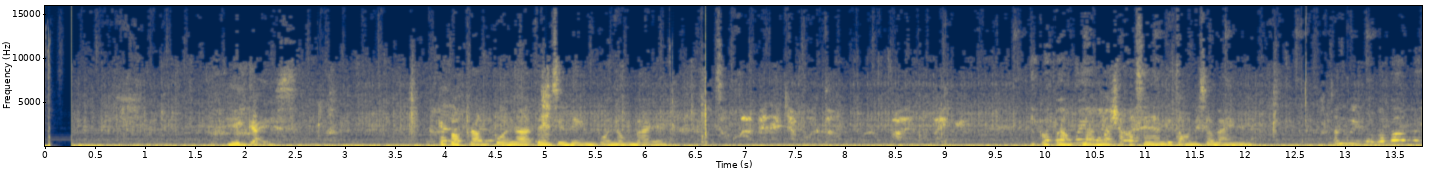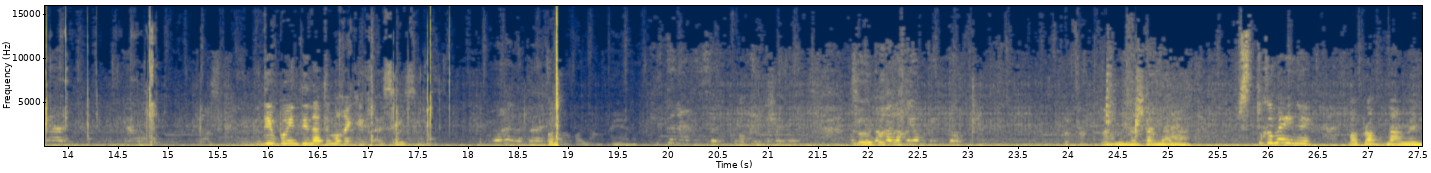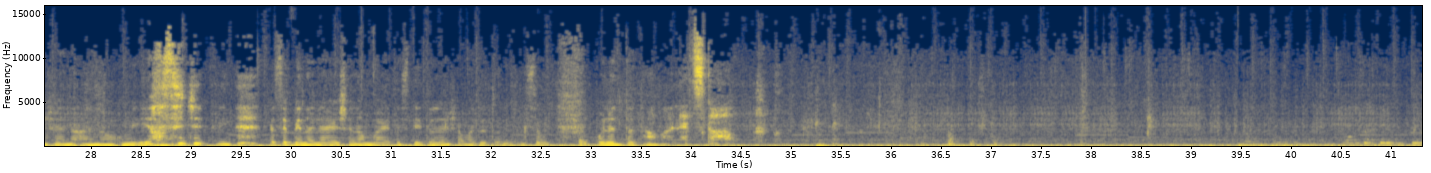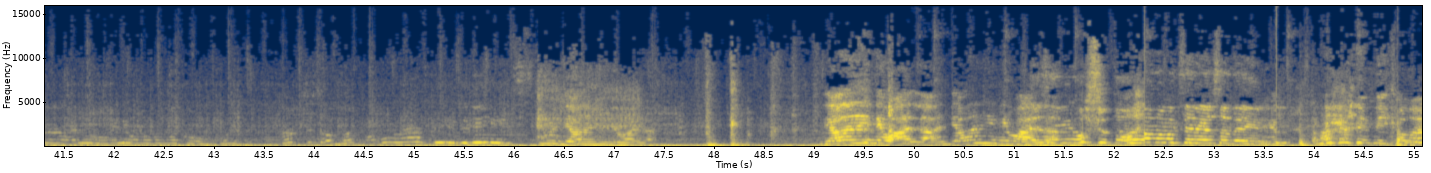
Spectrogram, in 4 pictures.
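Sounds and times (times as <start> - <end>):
low background hum: 0.0 - 55.0
steady low rumble: 0.0 - 55.0.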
